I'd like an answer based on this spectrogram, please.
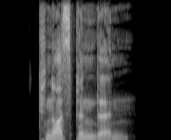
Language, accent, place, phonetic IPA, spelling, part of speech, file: German, Germany, Berlin, [ˈknɔspəndn̩], knospenden, adjective, De-knospenden.ogg
- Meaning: inflection of knospend: 1. strong genitive masculine/neuter singular 2. weak/mixed genitive/dative all-gender singular 3. strong/weak/mixed accusative masculine singular 4. strong dative plural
